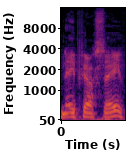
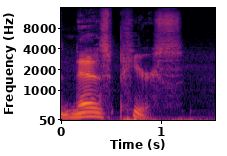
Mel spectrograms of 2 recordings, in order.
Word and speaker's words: Nez Perce: And this group, the Nez Percés, another French word, Nez Percés, which means pierced noses, or because it's French, noses pierced, pronounced by Americans as Nez Perce, which is the terminology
